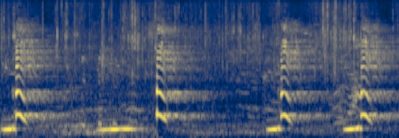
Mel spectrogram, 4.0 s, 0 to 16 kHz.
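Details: Siamang at Chiba Zoological Park, 14 December 2014, calling loudly enough to draw visitors at once; harmonic hooting notes, each a low held tone leaping sharply upward, repeated four times in about four seconds, with crowd murmur behind.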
